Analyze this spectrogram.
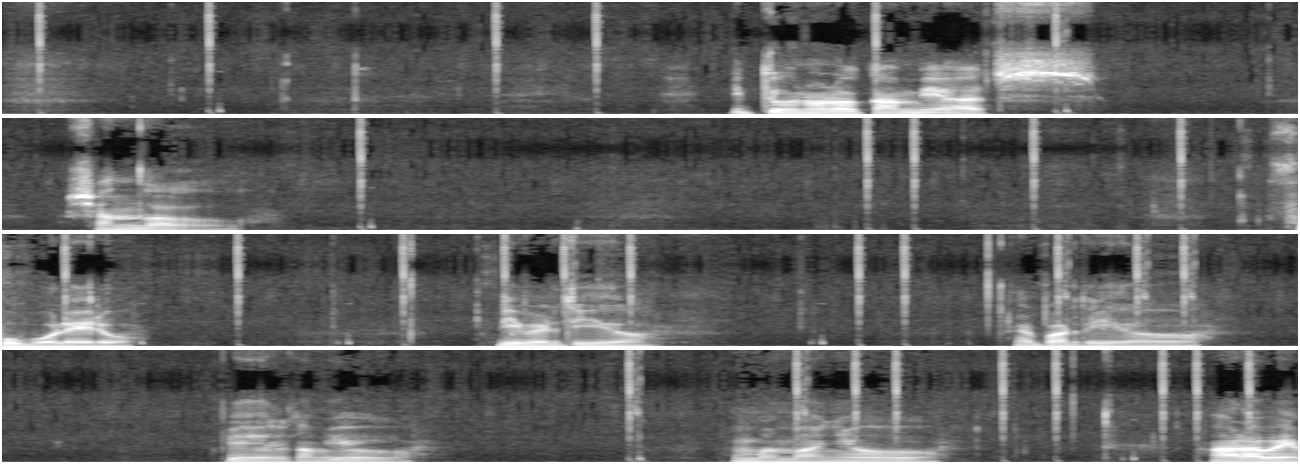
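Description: Short menu clicks tick as selections change.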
